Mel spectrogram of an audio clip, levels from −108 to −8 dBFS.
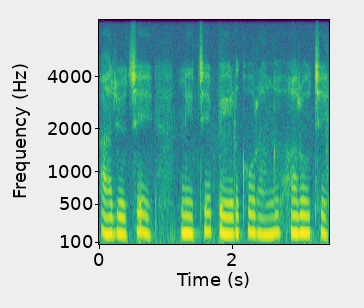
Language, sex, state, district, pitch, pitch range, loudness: Rajasthani, female, Rajasthan, Nagaur, 180 Hz, 175-185 Hz, -15 LUFS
